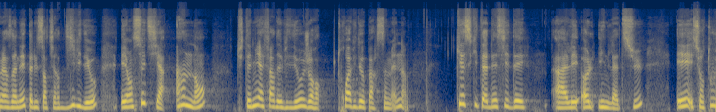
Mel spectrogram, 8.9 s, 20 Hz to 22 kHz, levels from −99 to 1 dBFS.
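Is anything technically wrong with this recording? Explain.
No, nothing stood out as technically wrong when listening to this speech clip.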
